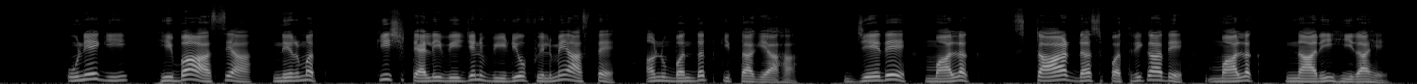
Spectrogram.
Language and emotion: Dogri, neutral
